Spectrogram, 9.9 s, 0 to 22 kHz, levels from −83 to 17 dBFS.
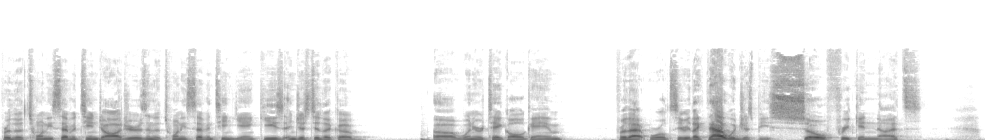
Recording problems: none

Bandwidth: 14.5 kHz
